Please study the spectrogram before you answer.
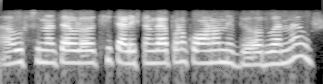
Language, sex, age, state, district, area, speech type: Odia, female, 30-45, Odisha, Nayagarh, rural, conversation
